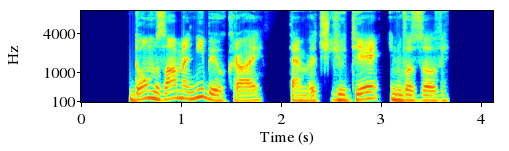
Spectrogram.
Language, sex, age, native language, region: Slovenian, male, 18-29, Slovenian, Drava region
